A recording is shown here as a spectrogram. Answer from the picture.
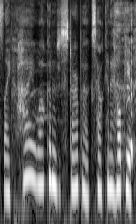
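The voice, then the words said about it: Soft sultry sexy voice. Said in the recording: “I started having to talk like this ... my sexy voice ... Sounds like you're romancing the people”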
